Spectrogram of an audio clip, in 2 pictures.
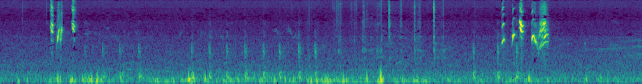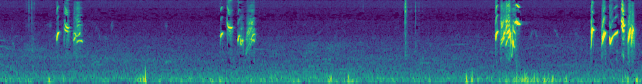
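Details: European goldfinch singing: short, high, twittering bursts about a second long, spaced irregularly every one to two seconds across the recording, with a soft low rumble of background noise.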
